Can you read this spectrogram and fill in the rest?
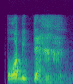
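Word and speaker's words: obiter: Obter dictum, expressão latina. Obter, lembra, não é obter porque o B não é mudo.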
